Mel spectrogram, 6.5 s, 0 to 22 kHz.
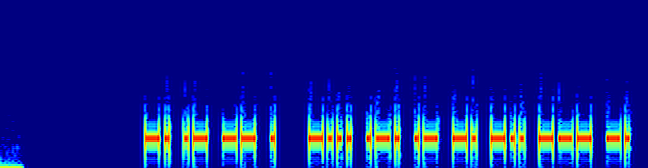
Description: Morse code, heard as a keyed tone, about 25 wpm, 700 Hz. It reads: NAME BRANDON
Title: K1USN SST QSO Practice 25wpm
